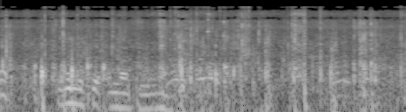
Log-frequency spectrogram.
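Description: Horse's hooves clip-clopping on a dirt trail, heard from the saddle as an irregular run of soft knocks.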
